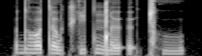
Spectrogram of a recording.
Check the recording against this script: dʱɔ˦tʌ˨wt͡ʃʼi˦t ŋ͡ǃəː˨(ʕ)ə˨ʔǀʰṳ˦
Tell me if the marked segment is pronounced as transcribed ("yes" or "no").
no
